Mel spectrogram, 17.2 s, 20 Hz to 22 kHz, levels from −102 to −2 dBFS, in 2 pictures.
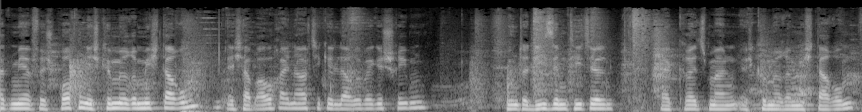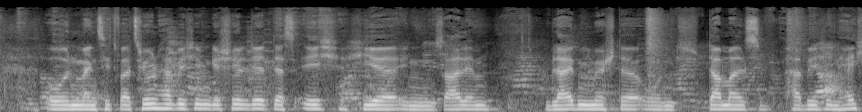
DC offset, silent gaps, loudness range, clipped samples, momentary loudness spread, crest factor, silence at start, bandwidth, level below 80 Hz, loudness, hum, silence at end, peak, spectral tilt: under 0.1%; none; 3 LU; under 0.1%; 10 LU; 14 dB; 0 s; 16.5 kHz; -50 dBFS; -24 LUFS; none; 0 s; -10 dBFS; -6 dB/octave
